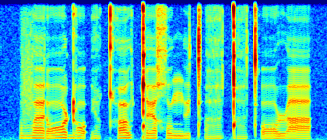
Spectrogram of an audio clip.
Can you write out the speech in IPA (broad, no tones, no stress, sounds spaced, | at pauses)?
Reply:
v ɐ ɾ ɔ ɖ ɔ ʔ e̤ qʰ u ǃ ɘ χ u ŋ ɨ tʼ a̤ ǃ a̤ tʼ ɔ ɹ a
